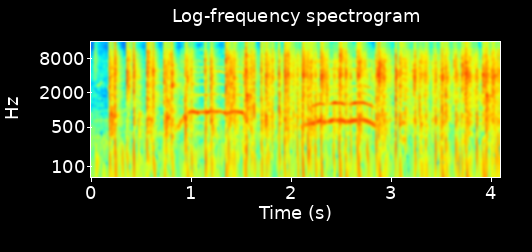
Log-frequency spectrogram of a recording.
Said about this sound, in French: Et ce quiz a été remporté par les nous. Un tonnerre d'applaudissements pour eux.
